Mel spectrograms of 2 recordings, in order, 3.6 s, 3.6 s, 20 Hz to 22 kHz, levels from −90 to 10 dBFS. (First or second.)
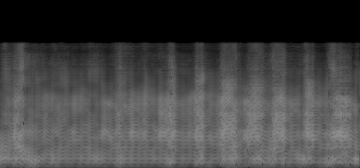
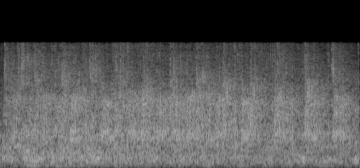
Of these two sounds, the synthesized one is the first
